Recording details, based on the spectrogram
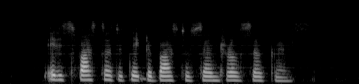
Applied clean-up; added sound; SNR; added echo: neural separator model SepFormer DNS4.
